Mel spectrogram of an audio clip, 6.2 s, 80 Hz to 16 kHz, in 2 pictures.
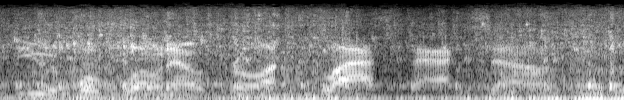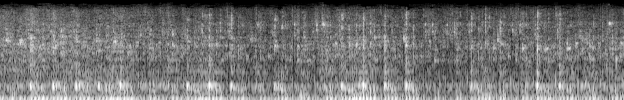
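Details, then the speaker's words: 1946 Chevy 2-ton cab-over, 235 inline six after head rebuild, first run in years: deep rumbling idle through loose glass-pack exhaust, a touch fast but smooth and steady; normal idle. "we got the old tur 23 235 running idle's good kind of a high idle see get a shot of the exhaust note here it's got that beautiful"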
